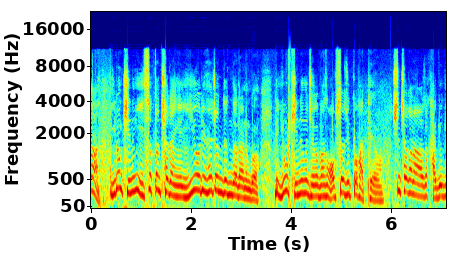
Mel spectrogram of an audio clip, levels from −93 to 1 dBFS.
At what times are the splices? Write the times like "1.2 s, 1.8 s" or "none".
5.9 s

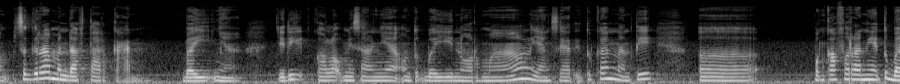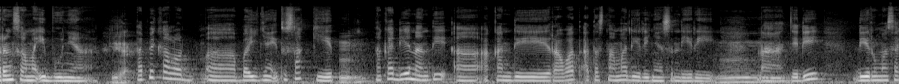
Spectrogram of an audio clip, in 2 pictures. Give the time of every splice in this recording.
none

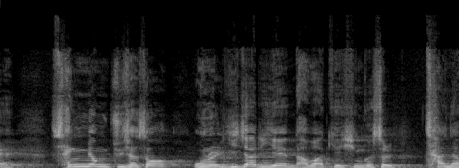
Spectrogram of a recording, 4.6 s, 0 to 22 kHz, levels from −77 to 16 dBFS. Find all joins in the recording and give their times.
none

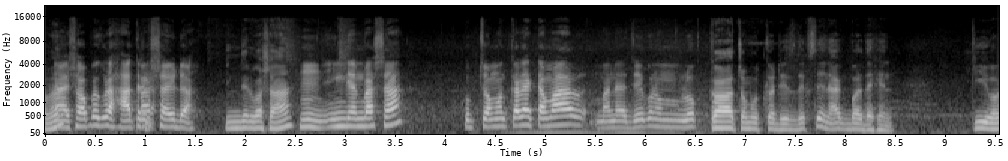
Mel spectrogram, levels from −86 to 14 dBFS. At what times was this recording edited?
1.0 s, 6.6 s

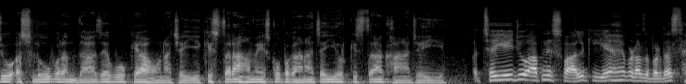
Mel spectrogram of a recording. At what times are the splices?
none

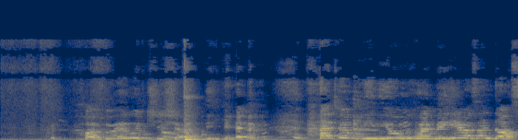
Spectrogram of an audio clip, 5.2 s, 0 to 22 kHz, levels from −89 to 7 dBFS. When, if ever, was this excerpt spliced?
none

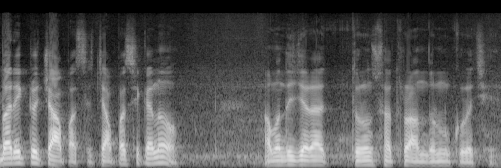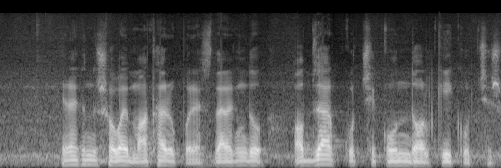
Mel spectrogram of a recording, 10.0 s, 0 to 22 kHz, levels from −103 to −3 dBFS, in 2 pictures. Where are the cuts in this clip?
none

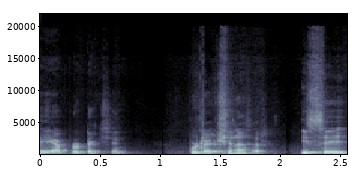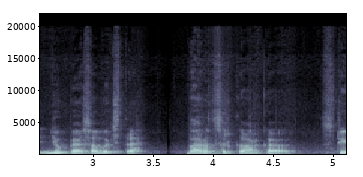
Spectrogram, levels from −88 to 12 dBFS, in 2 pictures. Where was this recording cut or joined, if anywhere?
2.0 s, 3.6 s

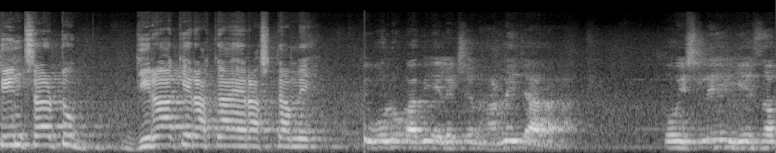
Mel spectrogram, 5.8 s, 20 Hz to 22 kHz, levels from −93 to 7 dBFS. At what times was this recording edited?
2.7 s

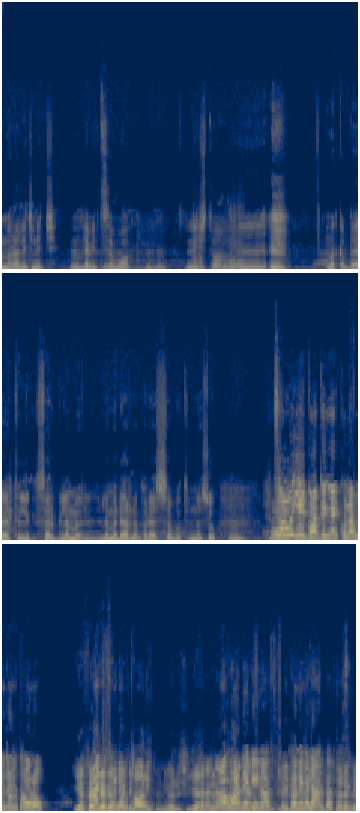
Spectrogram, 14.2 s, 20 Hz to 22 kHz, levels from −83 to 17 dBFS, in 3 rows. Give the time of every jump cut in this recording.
8.1 s

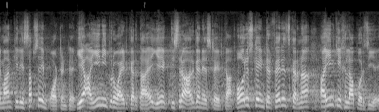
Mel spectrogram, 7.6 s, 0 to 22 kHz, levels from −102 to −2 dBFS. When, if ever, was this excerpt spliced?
1.4 s, 4.7 s

